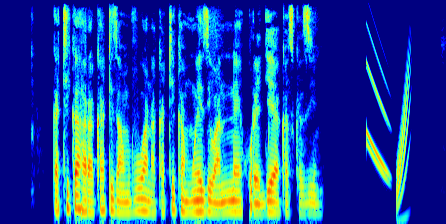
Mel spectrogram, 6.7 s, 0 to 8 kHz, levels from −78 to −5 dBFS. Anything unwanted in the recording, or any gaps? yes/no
yes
